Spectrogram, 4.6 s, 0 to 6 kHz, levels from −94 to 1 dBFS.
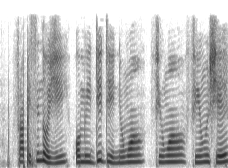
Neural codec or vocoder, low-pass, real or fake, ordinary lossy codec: none; 5.4 kHz; real; MP3, 48 kbps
